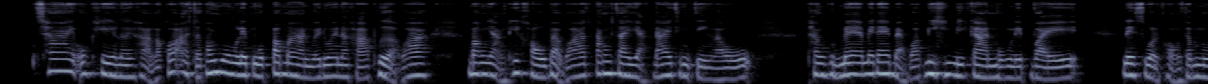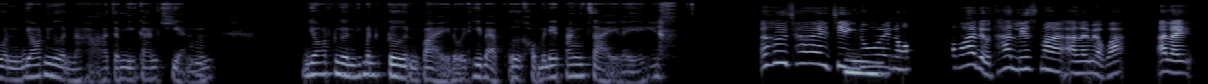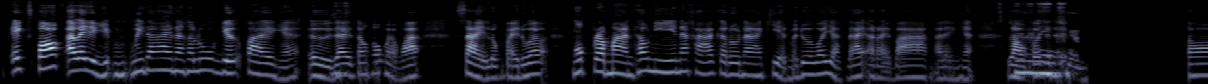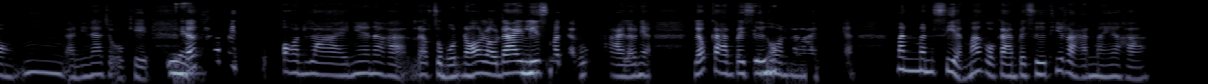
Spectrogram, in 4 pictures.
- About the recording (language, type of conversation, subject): Thai, advice, จะช็อปปิ้งให้คุ้มค่าและไม่เสียเงินเปล่าได้อย่างไร?
- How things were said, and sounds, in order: laughing while speaking: "มี"; other background noise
